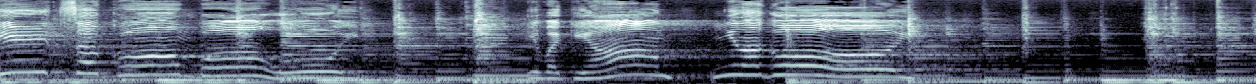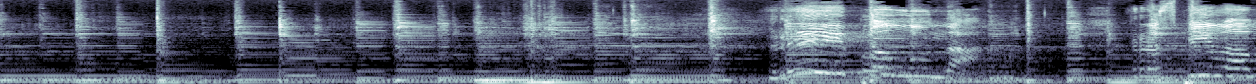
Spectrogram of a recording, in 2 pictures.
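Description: A bard song played on acoustic guitar with singing. The voice drops out for a guitar passage in the middle and comes back near the end.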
